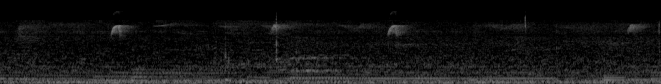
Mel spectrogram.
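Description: A bird calling: four short, high chirps, each sliding down in pitch, a second or more apart, over a steady low hum.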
